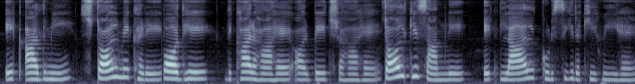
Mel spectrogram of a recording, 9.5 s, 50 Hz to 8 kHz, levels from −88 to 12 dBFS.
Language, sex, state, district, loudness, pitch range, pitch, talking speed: Hindi, female, Uttar Pradesh, Jalaun, -17 LUFS, 215-245 Hz, 230 Hz, 140 wpm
